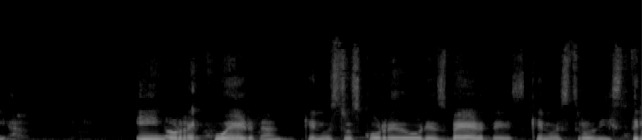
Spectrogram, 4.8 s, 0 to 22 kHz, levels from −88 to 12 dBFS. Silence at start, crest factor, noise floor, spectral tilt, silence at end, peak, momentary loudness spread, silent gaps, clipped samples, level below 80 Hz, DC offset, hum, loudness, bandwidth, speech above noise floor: 0 s; 18 dB; -83 dBFS; -6 dB/octave; 0 s; -26 dBFS; 10 LU; none; under 0.1%; -82 dBFS; under 0.1%; none; -42 LUFS; 15 kHz; 42 dB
